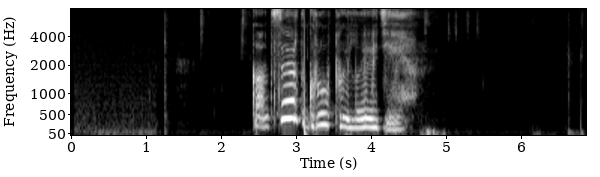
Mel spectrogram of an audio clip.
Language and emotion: Russian, sad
